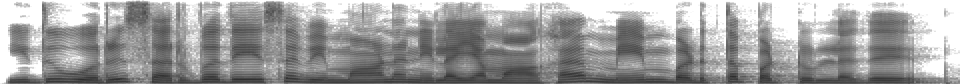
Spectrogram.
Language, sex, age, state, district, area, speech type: Tamil, female, 18-30, Tamil Nadu, Erode, rural, read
